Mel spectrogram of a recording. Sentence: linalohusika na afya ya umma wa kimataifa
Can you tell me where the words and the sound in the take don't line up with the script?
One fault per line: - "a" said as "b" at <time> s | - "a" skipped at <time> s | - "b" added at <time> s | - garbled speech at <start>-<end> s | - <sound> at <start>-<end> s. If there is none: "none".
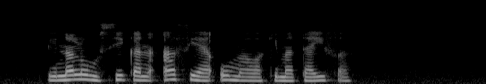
none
